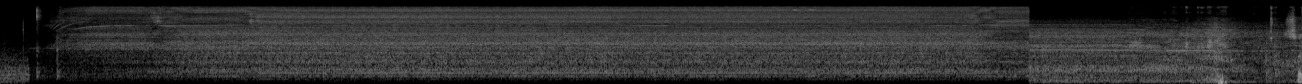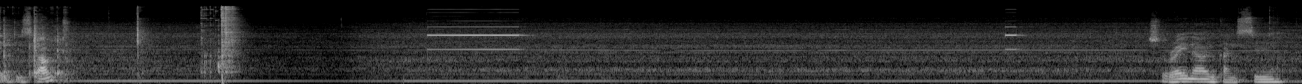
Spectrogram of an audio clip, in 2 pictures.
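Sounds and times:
hot-air gun hissing with whine: 0.4 - 14.6, 19.4 - 26.0.

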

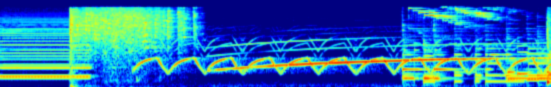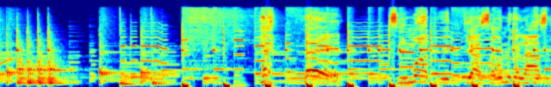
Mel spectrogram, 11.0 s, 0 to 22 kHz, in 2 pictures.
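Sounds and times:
electronic siren yelp: 0.8 - 7.2
rising siren wail: 1.3 - 7.3
musical notes: 4.0 - 11.0.

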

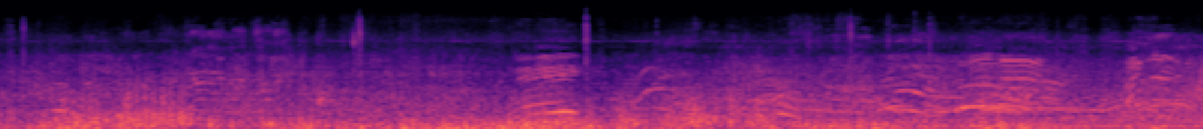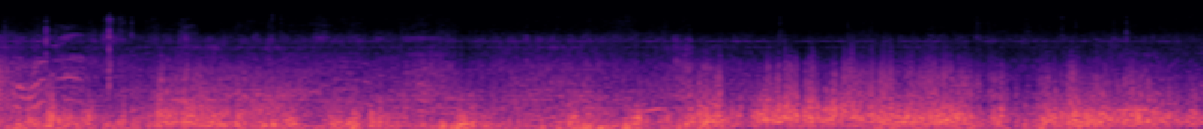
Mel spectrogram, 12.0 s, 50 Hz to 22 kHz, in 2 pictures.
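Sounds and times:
wind buffeting microphone: 0.0 - 12.0
distant voices shouting: 2.9 - 7.1.

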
